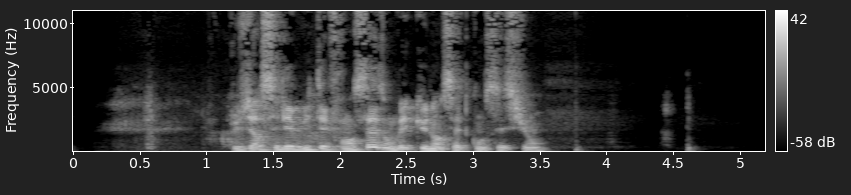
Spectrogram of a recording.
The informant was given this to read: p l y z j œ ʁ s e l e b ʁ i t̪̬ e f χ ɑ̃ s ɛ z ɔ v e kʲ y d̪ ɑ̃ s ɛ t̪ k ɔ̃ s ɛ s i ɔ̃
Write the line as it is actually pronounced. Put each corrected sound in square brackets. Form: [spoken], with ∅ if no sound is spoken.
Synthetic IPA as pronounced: p l y z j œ ʁ s e l e b ʁ i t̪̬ e f χ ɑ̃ s ɛ z [ɔ̃] v e kʲ y d̪ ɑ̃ s ɛ t̪ k ɔ̃ s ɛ s [j] ɔ̃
